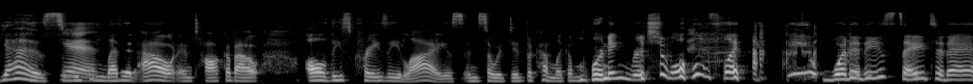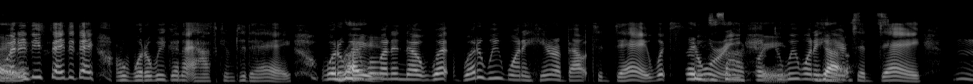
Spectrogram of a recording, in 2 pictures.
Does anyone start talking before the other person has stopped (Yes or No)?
Yes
